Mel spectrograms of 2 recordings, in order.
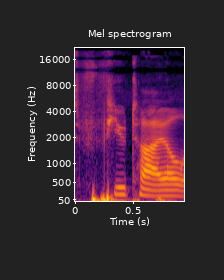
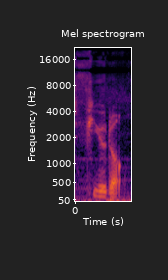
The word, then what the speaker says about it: futile: I believe there are differing opinions on the pronunciation. But yeah, I think British is futile and American is futile. But Star Trek changed all that because now everybody says futile.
